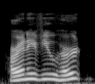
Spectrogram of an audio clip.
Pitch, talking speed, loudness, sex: 230 Hz, 315 wpm, -14 LUFS, female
